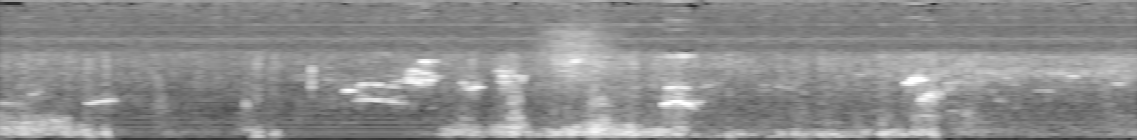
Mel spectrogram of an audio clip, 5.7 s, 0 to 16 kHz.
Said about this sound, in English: And the wind's kicking up again. Gusting to 30. Blowing at 20. Dirt is up.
